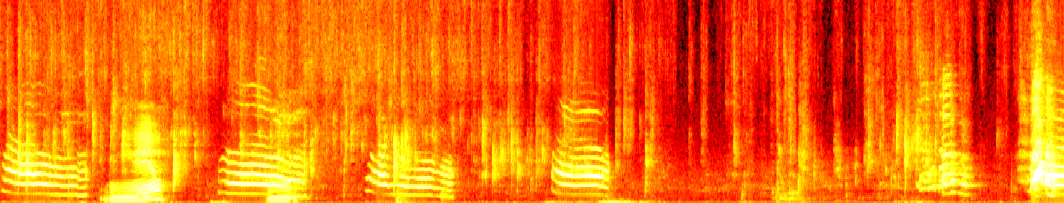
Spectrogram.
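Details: Domestic cat that likes bathing calls again and again: a string of short, wavering meows, some with a lower throaty edge, over the sound of running tap water and a little background noise.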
